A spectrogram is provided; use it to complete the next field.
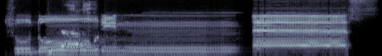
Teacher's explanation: Apa dia wajibul gunnah? Dengung. Dua harakat. Pada huruf Nun. pada huruf nun yang syaddah, nun yang bersabdu.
